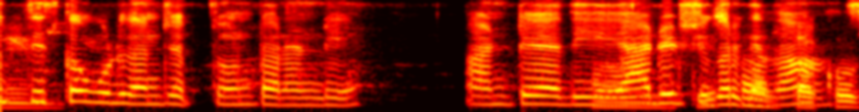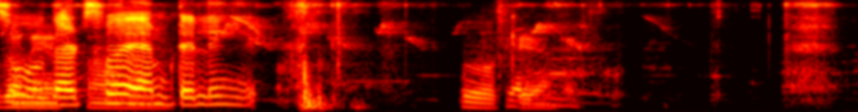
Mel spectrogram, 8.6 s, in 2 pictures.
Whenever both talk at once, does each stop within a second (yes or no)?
no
